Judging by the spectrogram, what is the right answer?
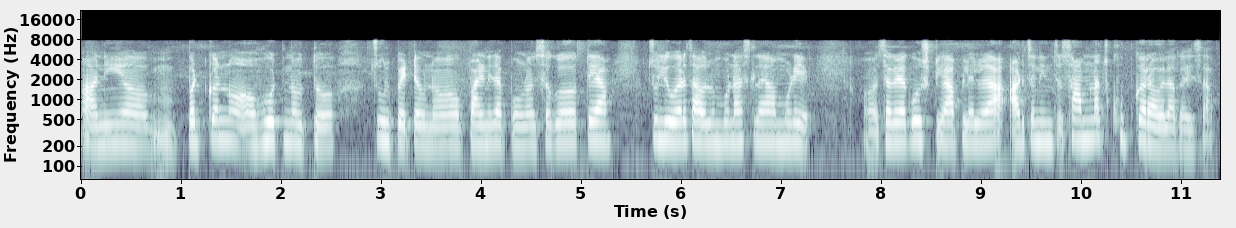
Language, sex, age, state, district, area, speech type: Marathi, female, 18-30, Maharashtra, Osmanabad, rural, spontaneous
